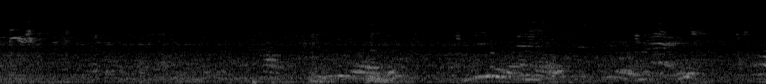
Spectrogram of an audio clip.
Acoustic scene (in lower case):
residential area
